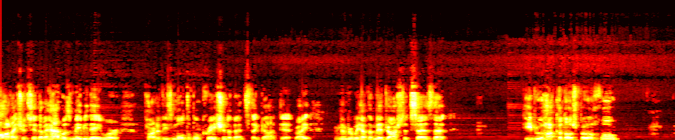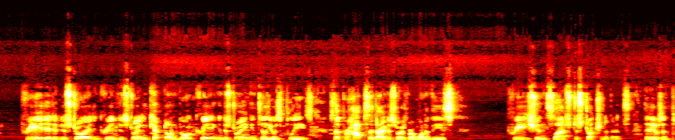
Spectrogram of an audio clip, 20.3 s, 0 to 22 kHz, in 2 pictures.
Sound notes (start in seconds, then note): 8.0 Hebrew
